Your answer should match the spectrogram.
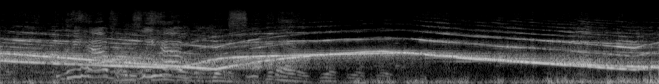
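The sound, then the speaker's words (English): A loud emergency vehicle siren wails continuously in Kansas City during a police press briefing, its pitch sweeping slowly up and down, with muffled voices and rumbling background noise underneath amid the weather. “I think we're having some audio difficulties with the combination of the sirens and also the weather that's going on in Kansas City.”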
